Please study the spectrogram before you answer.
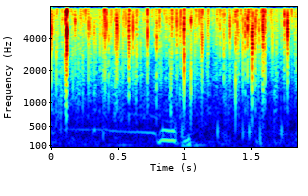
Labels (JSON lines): {"label": "biophony, cascading saw", "recorder": "SoundTrap 600 or HydroMoth"}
